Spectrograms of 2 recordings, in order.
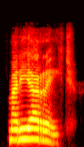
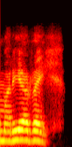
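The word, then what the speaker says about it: María Reiche: Para mí eh la segunda sería María Reage o María Reich, no sé. Se pronuncia en alemán. R. Toda la vida crecimos llamándola María Reich, porque yo soy del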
